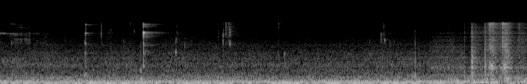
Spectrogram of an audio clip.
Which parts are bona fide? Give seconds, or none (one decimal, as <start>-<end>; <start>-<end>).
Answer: 0.0-4.3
